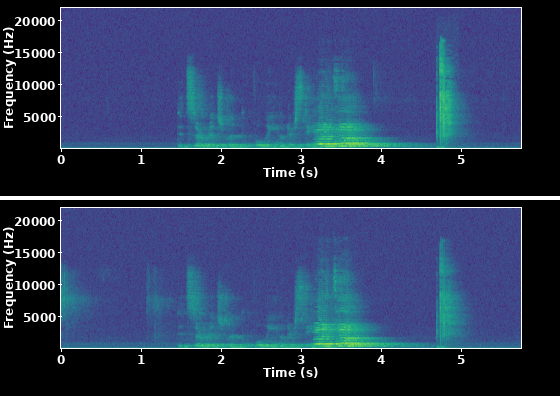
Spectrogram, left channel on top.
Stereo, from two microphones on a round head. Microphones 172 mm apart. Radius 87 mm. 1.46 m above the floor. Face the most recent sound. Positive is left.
turn(degrees=40)  # may be behind; listen again after turning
